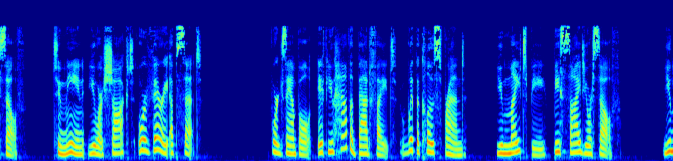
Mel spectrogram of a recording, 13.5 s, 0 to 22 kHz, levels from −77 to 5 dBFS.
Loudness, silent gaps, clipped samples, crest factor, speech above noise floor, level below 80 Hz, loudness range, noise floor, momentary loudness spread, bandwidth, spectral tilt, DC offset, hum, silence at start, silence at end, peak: -23 LUFS; none; under 0.1%; 16 dB; 58 dB; -66 dBFS; 3 LU; -80 dBFS; 11 LU; 11.5 kHz; -4.5 dB/octave; under 0.1%; none; 0 s; 0 s; -8 dBFS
